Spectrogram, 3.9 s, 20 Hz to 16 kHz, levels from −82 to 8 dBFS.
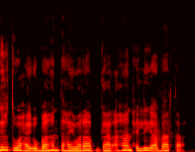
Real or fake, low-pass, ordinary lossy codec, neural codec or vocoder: fake; 14.4 kHz; none; vocoder, 44.1 kHz, 128 mel bands every 512 samples, BigVGAN v2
